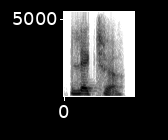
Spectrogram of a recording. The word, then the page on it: lecture: Indian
